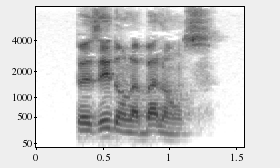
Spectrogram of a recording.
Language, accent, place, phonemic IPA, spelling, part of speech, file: French, France, Lyon, /pə.ze dɑ̃ la ba.lɑ̃s/, peser dans la balance, verb, LL-Q150 (fra)-peser dans la balance.wav
- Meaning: to enter the equation, to carry weight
